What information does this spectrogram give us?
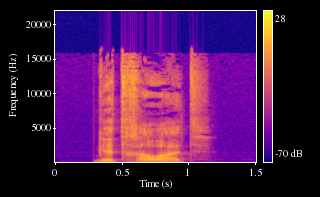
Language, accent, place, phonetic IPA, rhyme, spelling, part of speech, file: German, Germany, Berlin, [ɡəˈtʁaʊ̯ɐt], -aʊ̯ɐt, getrauert, verb, De-getrauert.ogg
- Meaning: past participle of trauern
